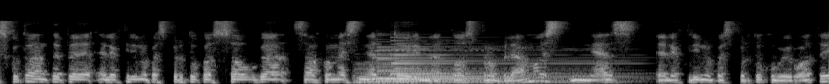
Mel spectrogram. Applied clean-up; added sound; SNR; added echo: none; Piano; 2 dB; none.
